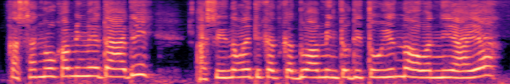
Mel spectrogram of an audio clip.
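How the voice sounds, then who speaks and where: A woman's voice: high-pitched, little pitch movement, a little fast, close to an everyday voice. A woman playing a stubborn, resentful young boy in a radio drama, insistent and emotional as a protective older brother. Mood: dismayed. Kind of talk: Ilocano radio drama acting.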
